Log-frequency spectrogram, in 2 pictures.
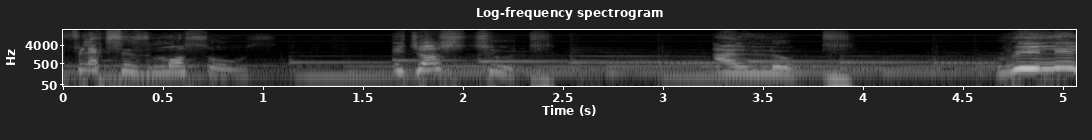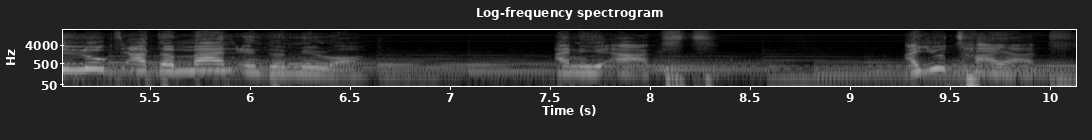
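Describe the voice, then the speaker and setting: With music in the background, a man's speech unfolds at a fairly slow pace. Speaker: spoken word poet performing at a men's conference. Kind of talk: spoken word poetry performance to a live audience. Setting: live conference stage with audience. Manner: intense, dramatic, with pauses, building to declarations.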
